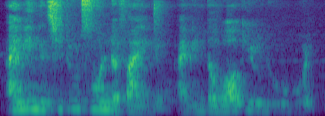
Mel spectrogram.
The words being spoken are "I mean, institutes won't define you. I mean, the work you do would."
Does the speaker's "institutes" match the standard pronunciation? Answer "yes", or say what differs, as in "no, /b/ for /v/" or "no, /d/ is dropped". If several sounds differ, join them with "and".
no, /n/ is dropped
